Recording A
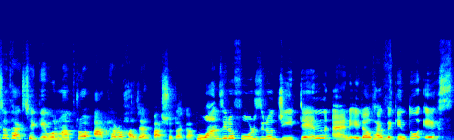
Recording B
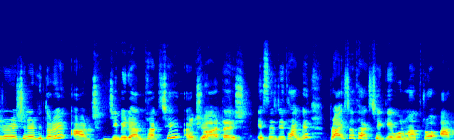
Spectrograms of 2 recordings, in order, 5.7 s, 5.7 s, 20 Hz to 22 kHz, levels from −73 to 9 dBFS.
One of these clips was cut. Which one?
A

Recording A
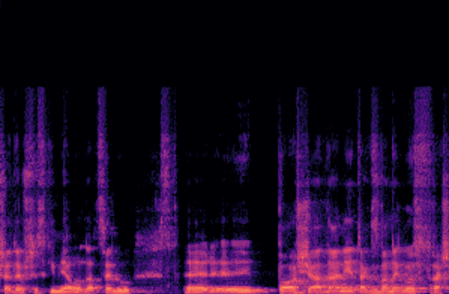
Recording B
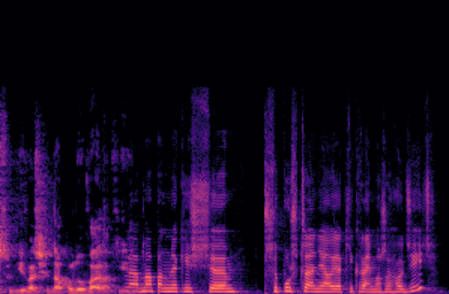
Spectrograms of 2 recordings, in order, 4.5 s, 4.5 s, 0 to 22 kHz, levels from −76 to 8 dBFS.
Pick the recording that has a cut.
B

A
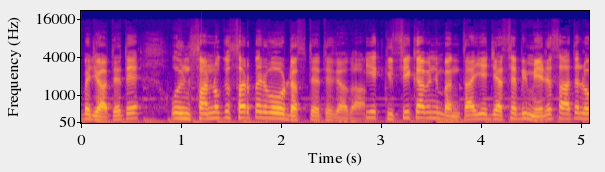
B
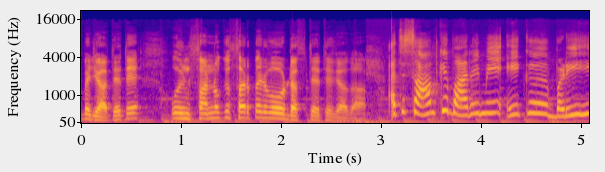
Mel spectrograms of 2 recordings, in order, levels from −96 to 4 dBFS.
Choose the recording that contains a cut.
A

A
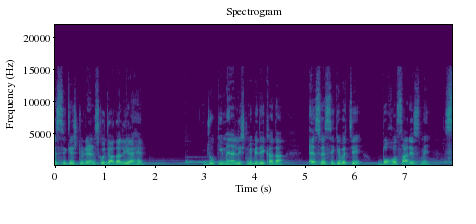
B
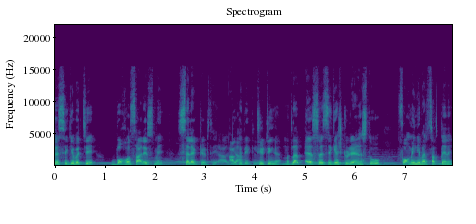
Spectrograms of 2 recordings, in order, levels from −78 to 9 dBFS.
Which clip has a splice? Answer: B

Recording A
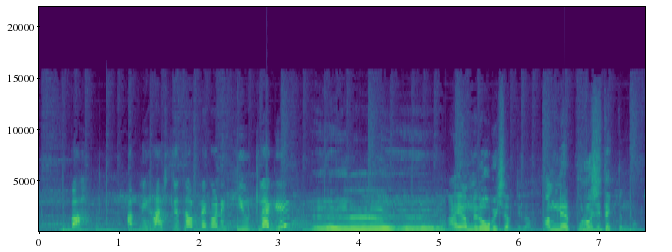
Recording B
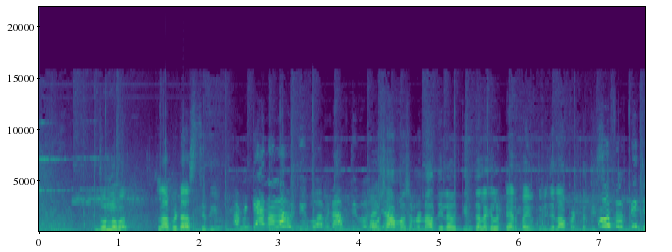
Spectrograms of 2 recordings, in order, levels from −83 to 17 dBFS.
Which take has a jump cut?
A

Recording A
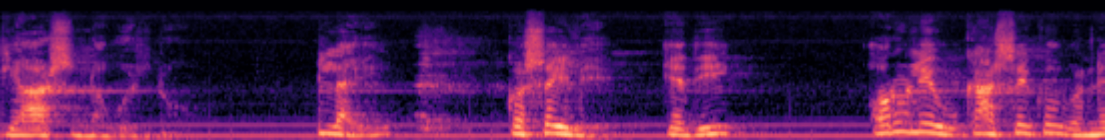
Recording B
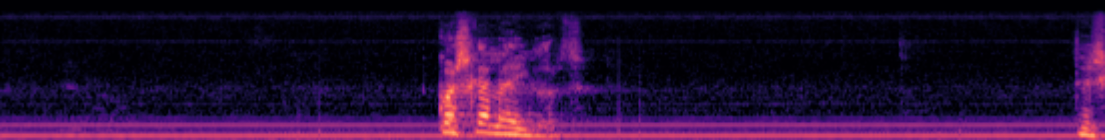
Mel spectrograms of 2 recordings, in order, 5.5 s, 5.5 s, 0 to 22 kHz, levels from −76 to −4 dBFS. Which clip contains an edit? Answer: A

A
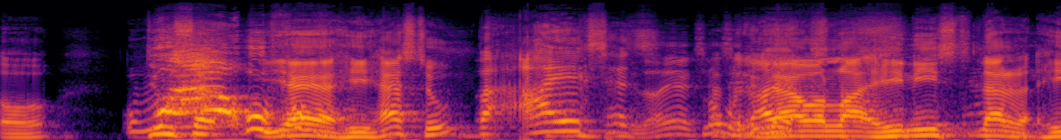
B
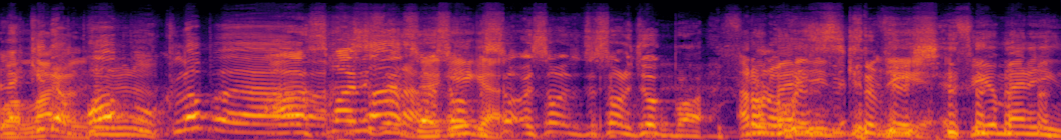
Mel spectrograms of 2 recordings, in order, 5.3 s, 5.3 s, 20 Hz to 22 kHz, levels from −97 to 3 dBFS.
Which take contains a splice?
B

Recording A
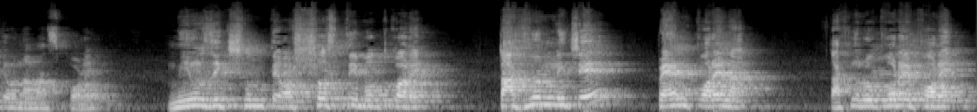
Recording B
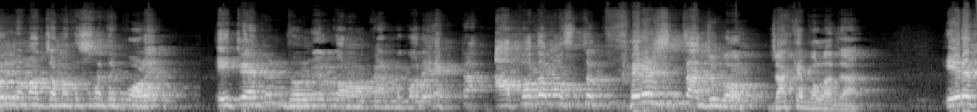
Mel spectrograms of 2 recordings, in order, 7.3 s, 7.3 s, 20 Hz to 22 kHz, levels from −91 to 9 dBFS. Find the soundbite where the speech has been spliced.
B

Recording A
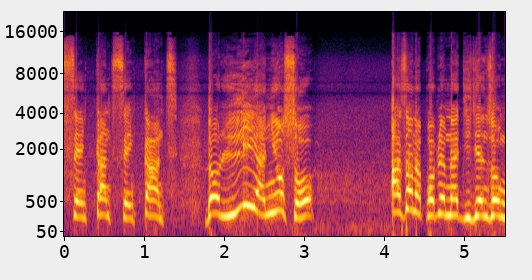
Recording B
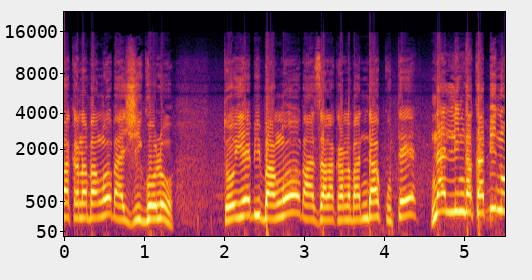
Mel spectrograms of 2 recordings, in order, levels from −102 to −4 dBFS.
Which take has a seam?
B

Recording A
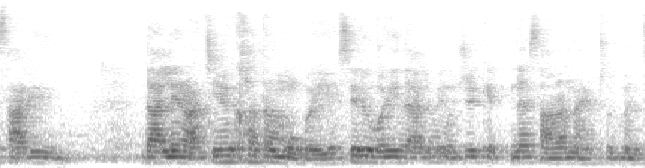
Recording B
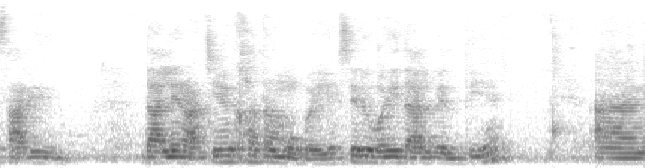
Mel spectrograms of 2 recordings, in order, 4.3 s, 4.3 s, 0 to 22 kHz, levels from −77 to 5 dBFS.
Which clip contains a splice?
A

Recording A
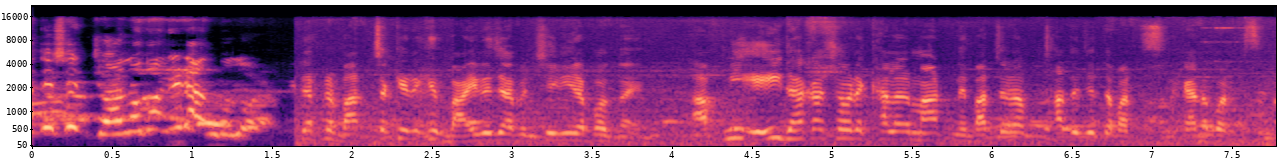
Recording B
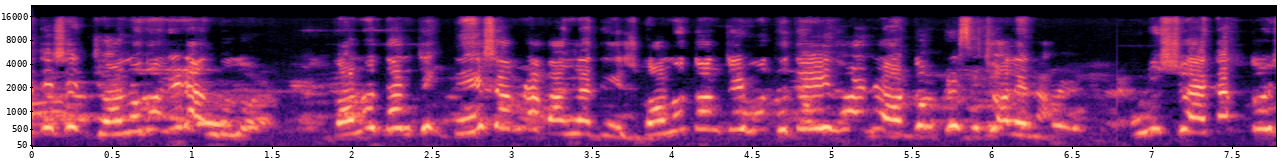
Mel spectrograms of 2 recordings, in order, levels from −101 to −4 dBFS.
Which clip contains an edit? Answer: A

